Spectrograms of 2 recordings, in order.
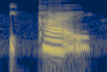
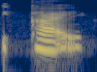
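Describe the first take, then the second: First: The chi syllable is dropped, leaving a doubled k. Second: The same.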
